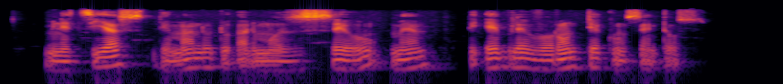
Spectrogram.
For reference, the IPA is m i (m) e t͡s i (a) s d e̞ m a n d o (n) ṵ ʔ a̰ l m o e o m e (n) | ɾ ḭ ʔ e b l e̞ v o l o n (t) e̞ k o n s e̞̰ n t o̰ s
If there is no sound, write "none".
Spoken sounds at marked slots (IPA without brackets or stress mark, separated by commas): n, a, d, m, t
